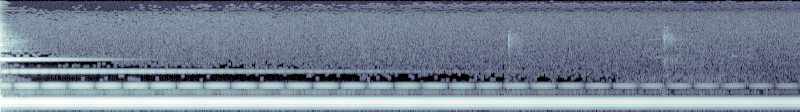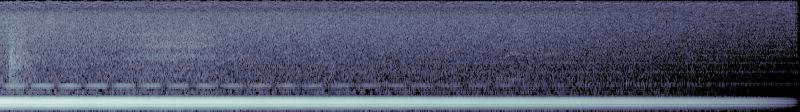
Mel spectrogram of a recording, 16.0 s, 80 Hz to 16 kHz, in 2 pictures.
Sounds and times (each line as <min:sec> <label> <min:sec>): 0:00.0 Semi tuned bell tones 0:11.0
